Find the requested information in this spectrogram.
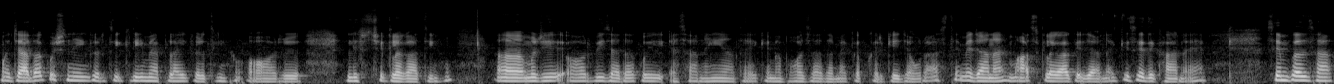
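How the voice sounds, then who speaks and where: A woman speaks fairly slowly with a very deep, low pitch and fairly even intonation. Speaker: vlogger, mother of two. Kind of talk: casual vlog.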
